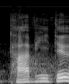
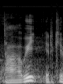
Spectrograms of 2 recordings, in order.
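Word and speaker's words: דוד: 마무리가 잘 알고 있죠 다윗을 히브리어로 발음을 하면 어떤 발음이 되냐면 다비드 이렇게 발음합니다 우리가 옛것은 야 이어서 다윗 이렇게 부르는데요 원래는 양 다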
